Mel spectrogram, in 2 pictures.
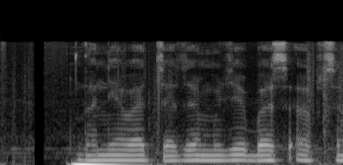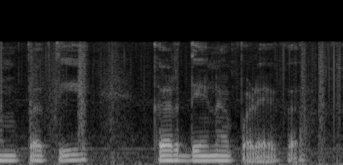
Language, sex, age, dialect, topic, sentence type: Hindi, male, 18-24, Hindustani Malvi Khadi Boli, banking, statement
